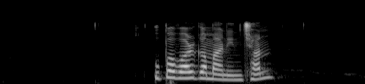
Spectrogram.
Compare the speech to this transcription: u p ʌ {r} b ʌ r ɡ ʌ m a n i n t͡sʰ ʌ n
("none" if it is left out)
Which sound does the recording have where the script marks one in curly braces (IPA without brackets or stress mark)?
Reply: none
